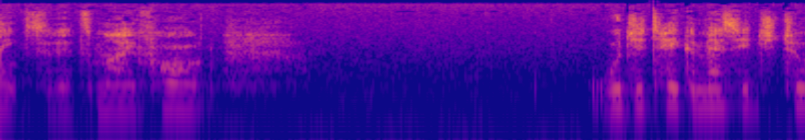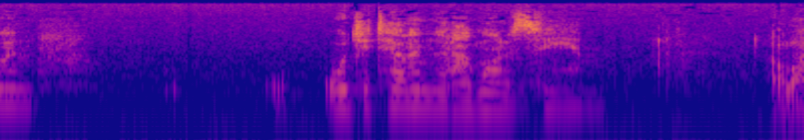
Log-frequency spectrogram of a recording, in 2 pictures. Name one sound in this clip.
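A young woman speaks tensely, close by.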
